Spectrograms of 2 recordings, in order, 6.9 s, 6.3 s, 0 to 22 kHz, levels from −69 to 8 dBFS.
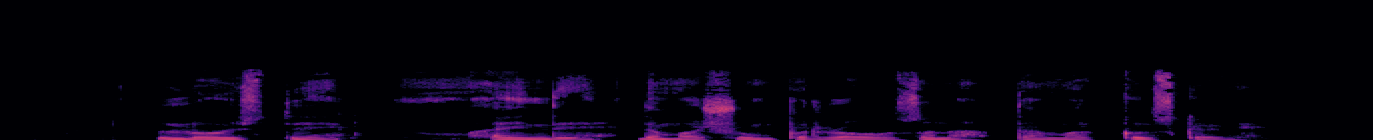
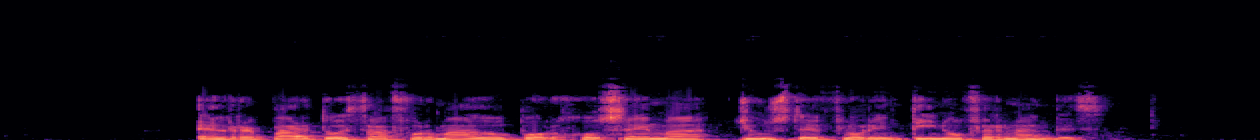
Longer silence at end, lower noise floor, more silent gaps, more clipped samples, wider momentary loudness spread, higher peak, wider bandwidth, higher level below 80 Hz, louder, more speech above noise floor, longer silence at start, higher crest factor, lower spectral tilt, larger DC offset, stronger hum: second, 0.6 s vs 0.8 s; about the same, -69 dBFS vs -69 dBFS; neither; neither; first, 14 LU vs 4 LU; second, -16 dBFS vs 0 dBFS; first, 11.5 kHz vs 9 kHz; second, -62 dBFS vs -52 dBFS; second, -33 LUFS vs -13 LUFS; second, 36 dB vs 56 dB; second, 0.8 s vs 1 s; first, 20 dB vs 14 dB; second, -4 dB/octave vs -6 dB/octave; neither; neither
